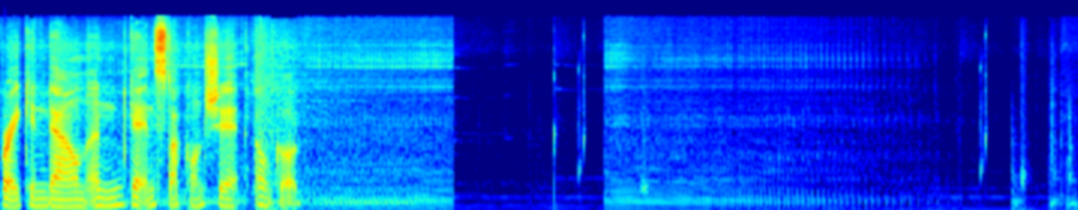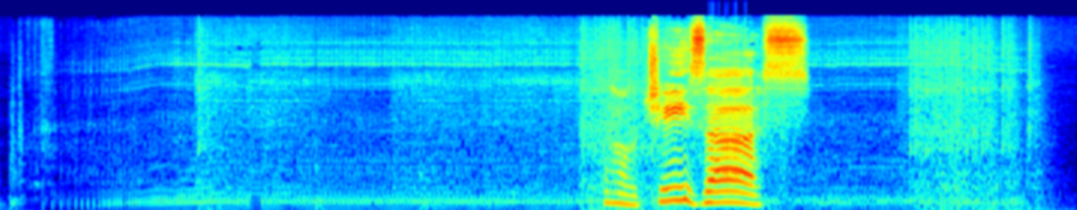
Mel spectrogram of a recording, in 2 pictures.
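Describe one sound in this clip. A ride-on lawn mower engine hums steadily.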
